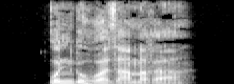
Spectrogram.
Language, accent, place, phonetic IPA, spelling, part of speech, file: German, Germany, Berlin, [ˈʊnɡəˌhoːɐ̯zaːməʁɐ], ungehorsamerer, adjective, De-ungehorsamerer.ogg
- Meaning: inflection of ungehorsam: 1. strong/mixed nominative masculine singular comparative degree 2. strong genitive/dative feminine singular comparative degree 3. strong genitive plural comparative degree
